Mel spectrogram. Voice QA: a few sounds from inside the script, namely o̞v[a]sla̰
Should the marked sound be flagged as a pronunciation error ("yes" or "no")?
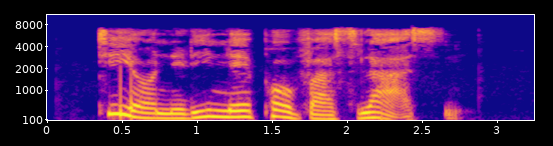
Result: no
